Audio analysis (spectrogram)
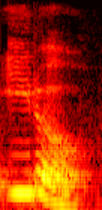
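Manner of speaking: high, loud cheerful call. Retold or imitated. Shamir runs up calling to Ito, loud and high. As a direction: call his name across the bar.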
